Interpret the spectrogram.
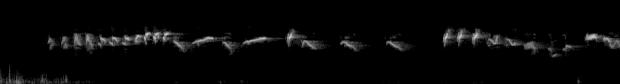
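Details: Greater green leafbird from Ngawi, East Java, said to be a vigorous singer and national champion; fast, varied whistled song of sliding, warbling notes in quick bursts, a short pause mid-phrase, then fresh rippling trills; a few low thumps at the start.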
